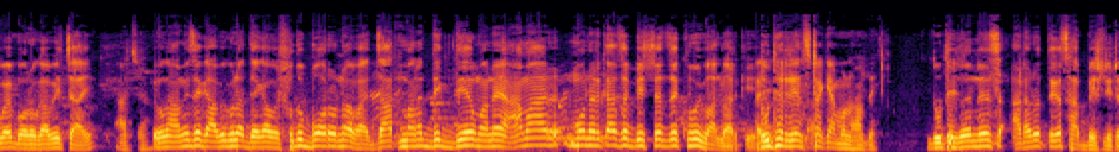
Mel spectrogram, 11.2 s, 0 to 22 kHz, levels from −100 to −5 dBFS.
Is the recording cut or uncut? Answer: cut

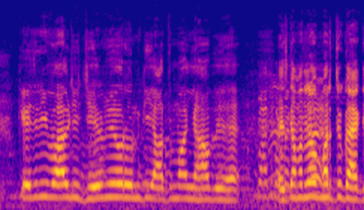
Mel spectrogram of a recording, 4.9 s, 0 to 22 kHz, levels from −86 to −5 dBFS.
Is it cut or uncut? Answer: cut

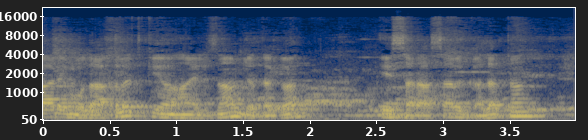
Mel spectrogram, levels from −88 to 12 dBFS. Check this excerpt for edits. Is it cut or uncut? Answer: uncut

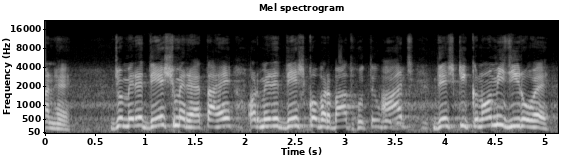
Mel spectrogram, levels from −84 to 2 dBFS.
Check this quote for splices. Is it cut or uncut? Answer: cut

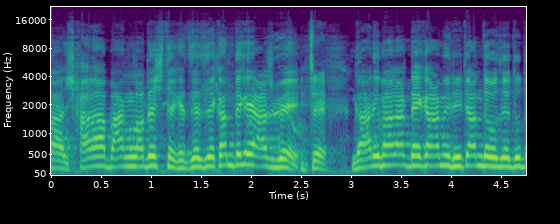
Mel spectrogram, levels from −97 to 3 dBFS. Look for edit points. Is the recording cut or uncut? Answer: uncut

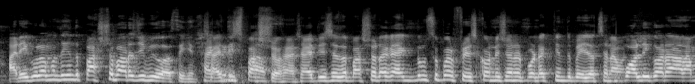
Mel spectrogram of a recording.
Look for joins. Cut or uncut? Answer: cut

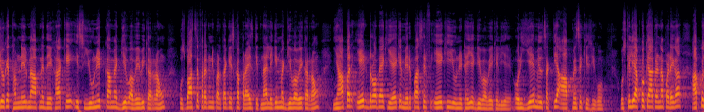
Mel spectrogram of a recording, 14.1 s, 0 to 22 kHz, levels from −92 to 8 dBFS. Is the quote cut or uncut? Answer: uncut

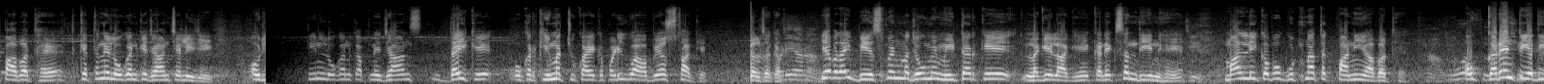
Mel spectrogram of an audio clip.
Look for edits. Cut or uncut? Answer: cut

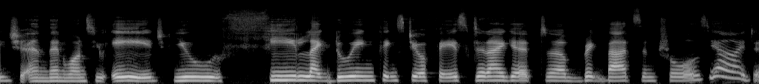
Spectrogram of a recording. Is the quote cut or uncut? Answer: cut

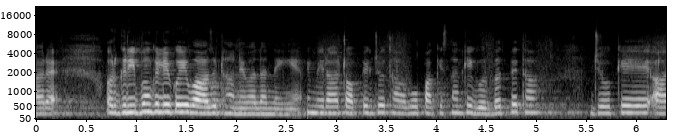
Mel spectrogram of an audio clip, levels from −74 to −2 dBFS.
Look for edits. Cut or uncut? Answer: cut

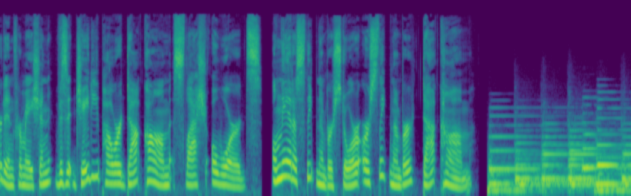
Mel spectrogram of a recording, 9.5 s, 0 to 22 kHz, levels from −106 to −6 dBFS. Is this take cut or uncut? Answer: cut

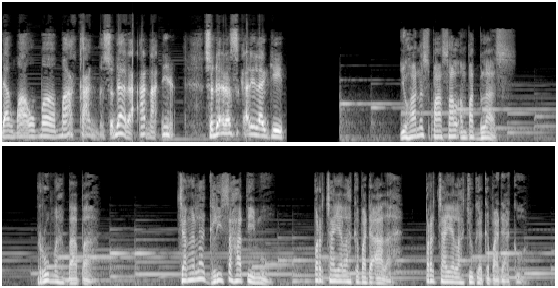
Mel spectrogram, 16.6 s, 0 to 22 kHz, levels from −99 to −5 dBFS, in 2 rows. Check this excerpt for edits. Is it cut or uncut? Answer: cut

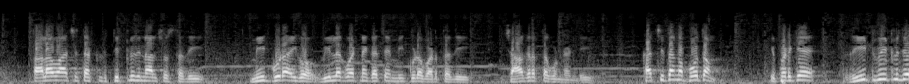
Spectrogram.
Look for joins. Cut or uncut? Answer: uncut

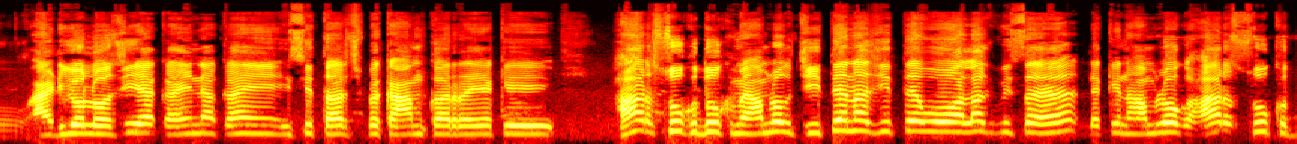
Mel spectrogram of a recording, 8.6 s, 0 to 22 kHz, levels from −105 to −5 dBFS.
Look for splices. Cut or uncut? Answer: uncut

